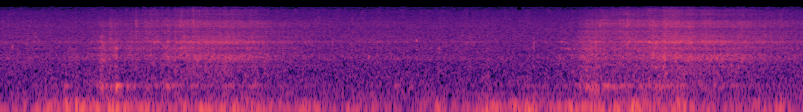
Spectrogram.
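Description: Choppy water washing and splashing against a rocky shore, swelling about a second in and again around six seconds in. Under it, a fluttering low rumble of wind on the microphone.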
